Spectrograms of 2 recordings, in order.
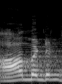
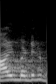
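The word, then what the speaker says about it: almond: என்ன தெரியுங்களா, பாதாம் எப்படி சொல்லுவீங்க, ஏஎல்எம்ஓஎன்டியை ஆமண்டுன்னு சொல்லுங்கள். எள்ளு கட் பண்ணிடணும், எள்ளு வந்து உச்சரிக்கக்கூடாது, ஆமண்ட். நீங்கள் நிறைய பேர் இப்போ டெய்லி யூஸ் பண்ண ஆரம்பிச்சிட்டிங்க. ஆமண்ட், ஏஎல்எம்ஓஎன்டியை எல் சைலண்ட், ஆமண்டுன்னு படிக்கணும். ஆல்மண்டுன்னு படிச்சிடக்கூடாது, ஆமண்டு தான் சரியான உச்சரிப்பு.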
